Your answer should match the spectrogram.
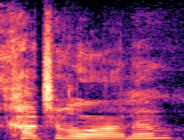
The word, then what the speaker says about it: Cacciavillano: My name's Cacciavillano. Pause. How do you say that last name? I'm like, pause. Cacciavillano.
